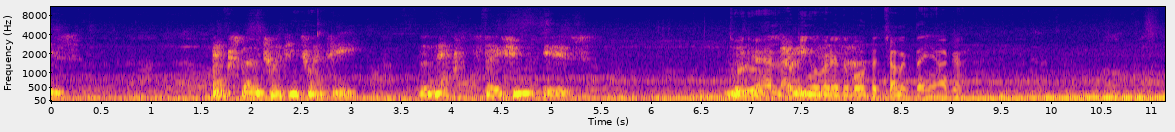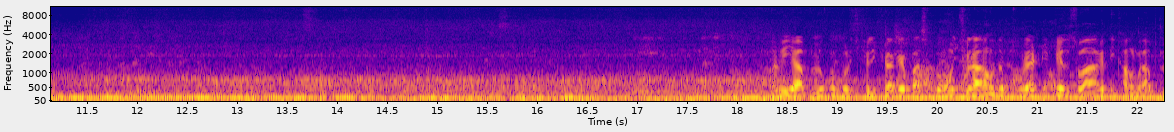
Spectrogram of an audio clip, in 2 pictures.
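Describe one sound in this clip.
A train hums and rumbles steadily along its track.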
